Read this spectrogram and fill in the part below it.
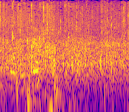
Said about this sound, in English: But it is a good time to give a round of applause to our actors. Thanks, guys.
